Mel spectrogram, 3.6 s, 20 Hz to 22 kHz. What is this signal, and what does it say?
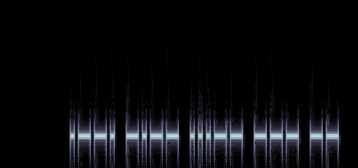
Morse code, heard as a keyed tone, about 29 wpm, 700 Hz. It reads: PY3OM
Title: DXCC-100 Call Signs - 5 Characters - 30wpm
